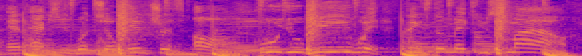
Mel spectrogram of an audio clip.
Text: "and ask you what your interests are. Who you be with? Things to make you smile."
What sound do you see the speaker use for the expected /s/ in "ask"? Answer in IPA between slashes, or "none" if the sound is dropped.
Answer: none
